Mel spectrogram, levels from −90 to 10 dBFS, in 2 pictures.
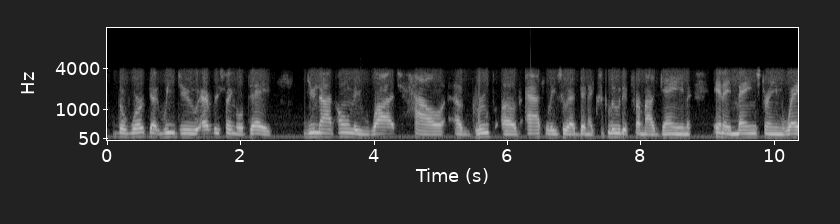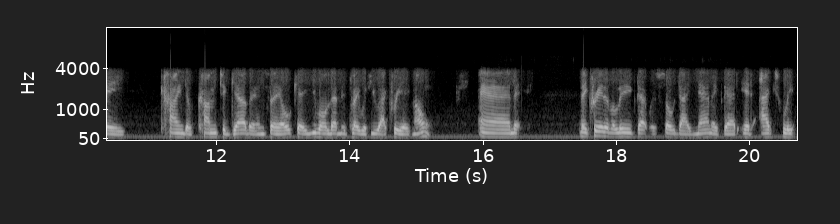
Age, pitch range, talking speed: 50-69, 110-125 Hz, 170 wpm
